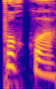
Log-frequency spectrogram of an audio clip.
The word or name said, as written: pourquoi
